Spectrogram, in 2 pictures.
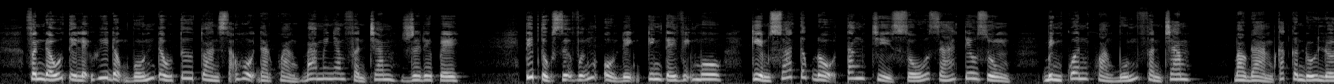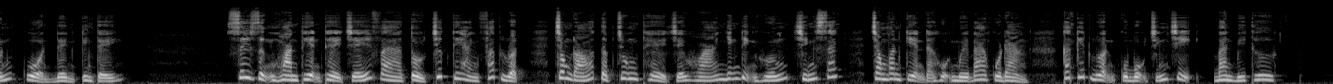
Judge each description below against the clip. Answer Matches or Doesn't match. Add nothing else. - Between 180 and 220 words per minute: Matches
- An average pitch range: Doesn't match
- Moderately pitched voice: Doesn't match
